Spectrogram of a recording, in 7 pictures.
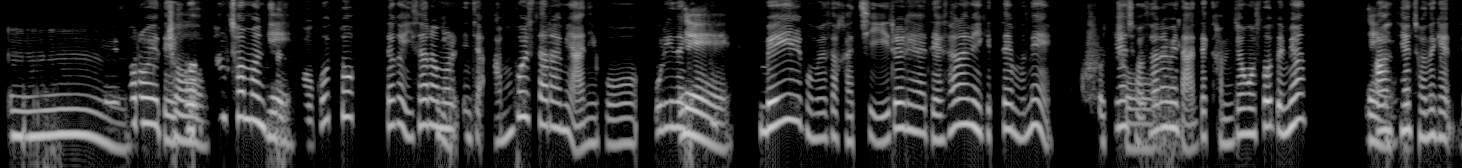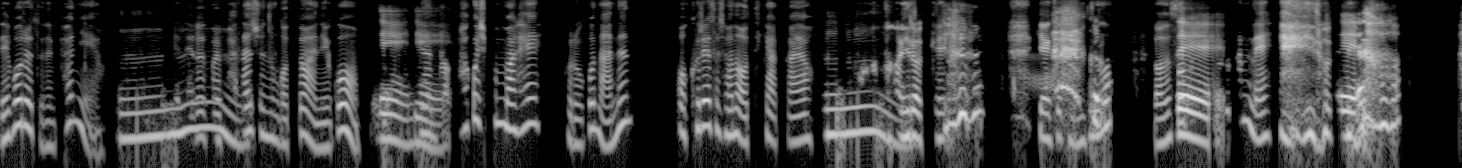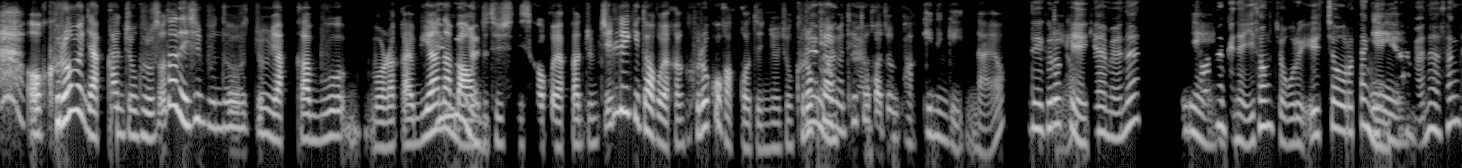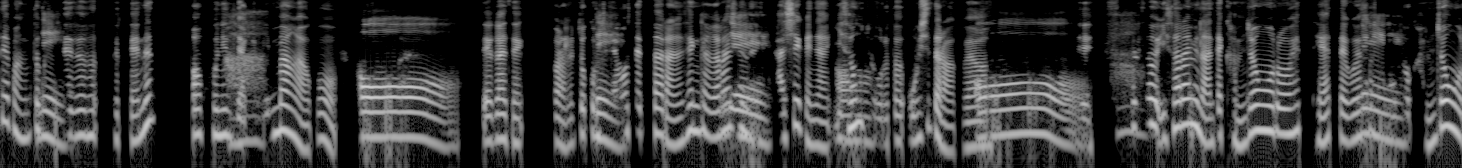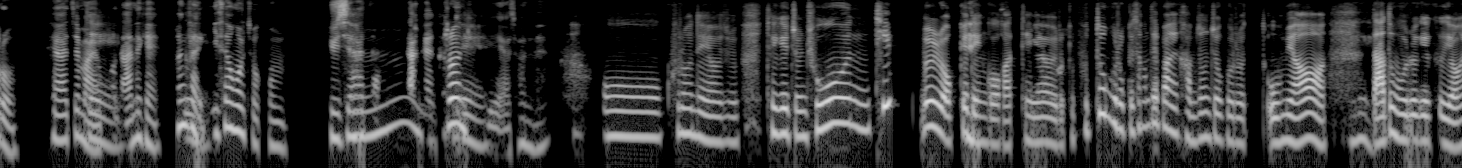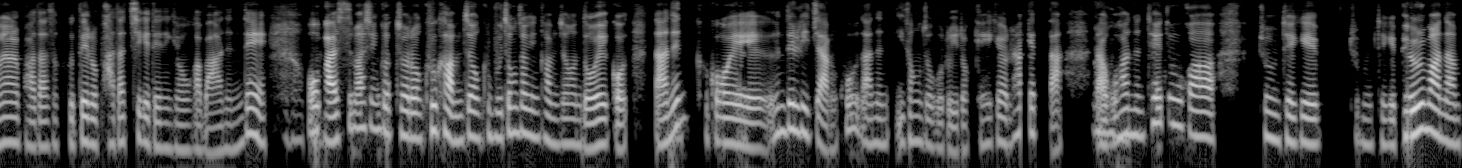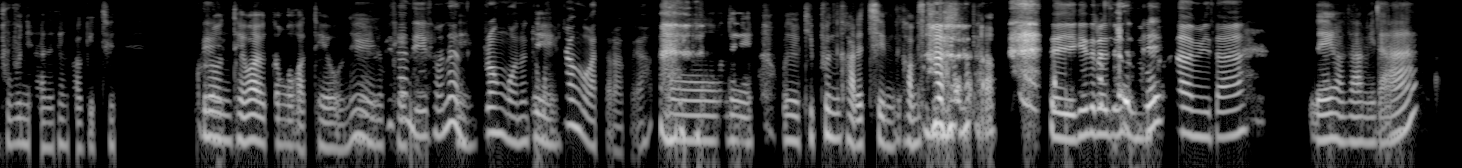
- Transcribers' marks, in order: other background noise; distorted speech; laugh; laughing while speaking: "이렇게"; laugh; laughing while speaking: "이렇게"; laugh; gasp; tapping; gasp; laugh; laugh; laughing while speaking: "네. 얘기 들어주셔서 너무 감사합니다"; laughing while speaking: "감사합니다"; laugh
- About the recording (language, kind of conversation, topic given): Korean, podcast, 피드백을 받을 때 보통 어떻게 대응하시나요?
